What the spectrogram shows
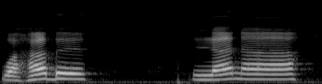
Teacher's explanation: لام کو باریک پڑھنا ہے، ٹھیک ہے. لا نہیں پڑھنا بلکہ زبان فلیٹ رہے گی، صرف زبان کی نوک یوز ہوگی. لا، نا کو 2 کاؤنٹ اسٹریچ کرنا ہے.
